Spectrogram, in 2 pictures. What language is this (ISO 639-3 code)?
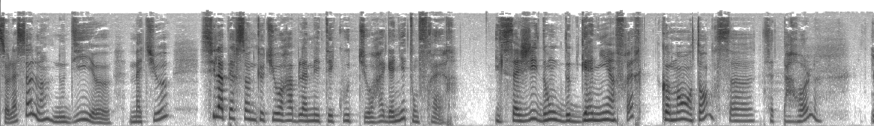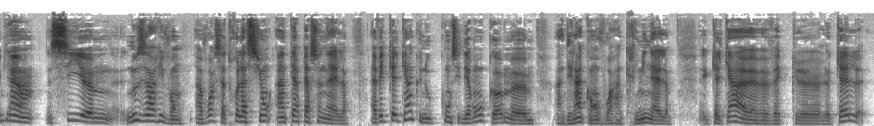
fra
